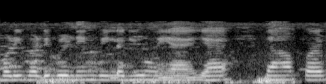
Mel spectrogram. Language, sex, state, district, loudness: Hindi, female, Punjab, Fazilka, -14 LUFS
